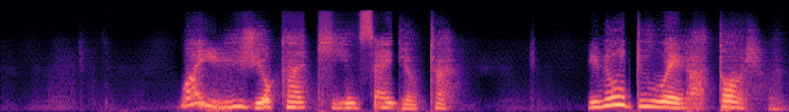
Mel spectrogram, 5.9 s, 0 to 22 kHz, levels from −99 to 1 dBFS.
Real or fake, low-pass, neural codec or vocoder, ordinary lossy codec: fake; 14.4 kHz; codec, 44.1 kHz, 0.9 kbps, DAC; none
